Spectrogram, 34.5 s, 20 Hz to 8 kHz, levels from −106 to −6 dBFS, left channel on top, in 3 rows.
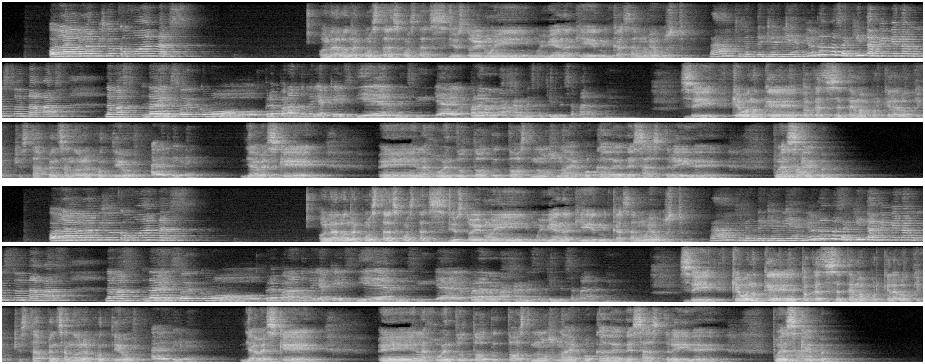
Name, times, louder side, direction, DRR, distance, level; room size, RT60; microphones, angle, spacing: voice 1, 0.6-2.3 8.8-19.0 24.9-25.4 32.8-33.2, left 2 dB, 40° left, -2 dB, 2.0 m, -27 dB
voice 2, 4.0-8.5 19.0-19.1 19.6-24.7 26.0-27.4 27.7-33.3, right 2 dB, 85° right, 0 dB, 1.5 m, -27 dB
9.8 x 5.5 x 2.5 m, 1.0 s
head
